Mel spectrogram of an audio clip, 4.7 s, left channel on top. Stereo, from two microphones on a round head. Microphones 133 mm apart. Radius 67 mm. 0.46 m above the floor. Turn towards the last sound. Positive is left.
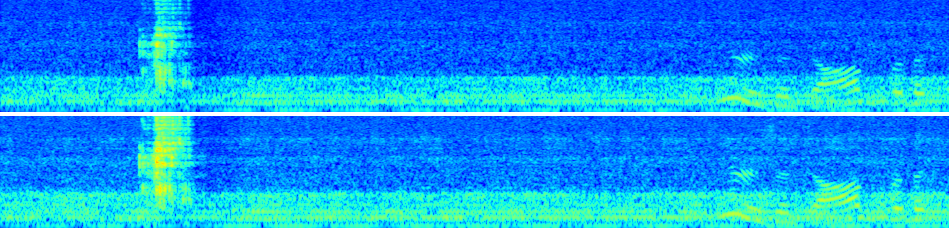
turn(degrees=-85)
